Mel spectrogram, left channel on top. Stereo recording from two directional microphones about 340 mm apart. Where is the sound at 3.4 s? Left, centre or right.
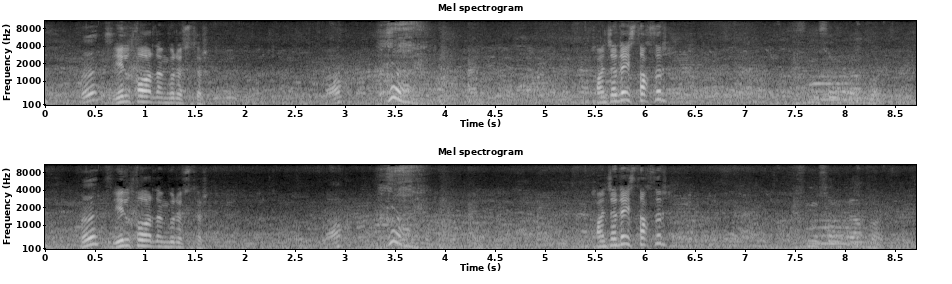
Left.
